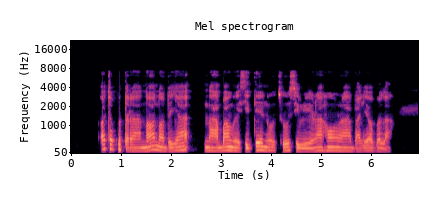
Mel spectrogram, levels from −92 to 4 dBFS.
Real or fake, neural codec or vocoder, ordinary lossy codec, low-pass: real; none; none; 7.2 kHz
